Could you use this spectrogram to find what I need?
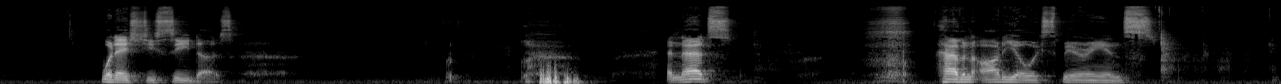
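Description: A young man talks calmly and close up, in short bursts with pauses.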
